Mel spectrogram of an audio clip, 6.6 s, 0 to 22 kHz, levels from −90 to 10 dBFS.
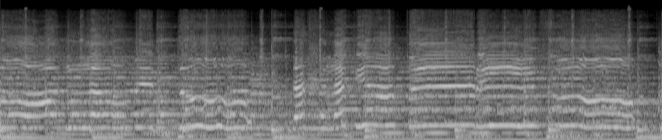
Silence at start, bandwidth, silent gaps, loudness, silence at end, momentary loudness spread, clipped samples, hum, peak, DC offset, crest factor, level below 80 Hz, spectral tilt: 0 s; 16.5 kHz; none; -18 LUFS; 0 s; 4 LU; under 0.1%; none; -4 dBFS; 2%; 16 dB; -42 dBFS; -4 dB/octave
